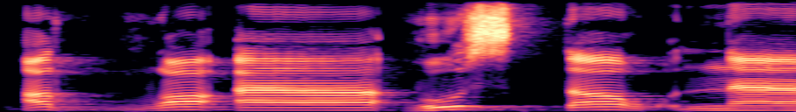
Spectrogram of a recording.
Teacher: نون کا را کے اندر ادغام ہو رہا ہے، لہٰذا ہم حمزہ کو را کے ساتھ ملائیں گے اور را کو پر ادا کریں گے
